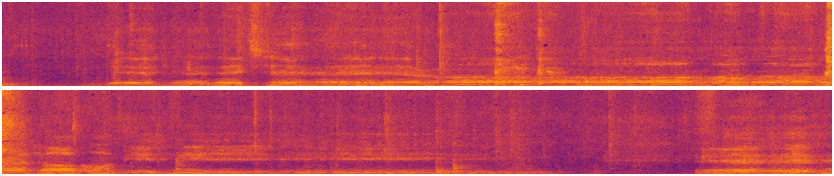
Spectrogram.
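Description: Voices sing a slow chant in a large echoing hall.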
